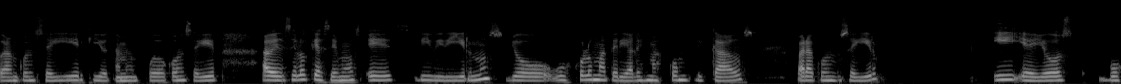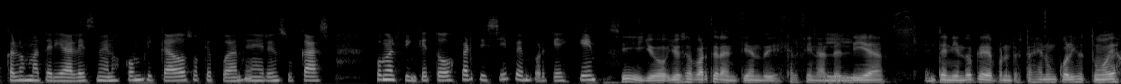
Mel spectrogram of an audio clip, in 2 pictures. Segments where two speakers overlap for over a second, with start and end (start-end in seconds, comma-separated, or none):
none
